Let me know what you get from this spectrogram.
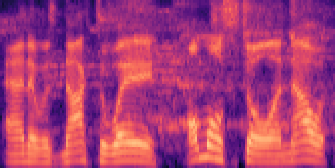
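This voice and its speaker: A man's voice: fairly high pitch, fairly even intonation, normal speed, fairly bright tone. A man doing live play-by-play radio commentary of a basketball game, with short clipped calls that rise on big plays. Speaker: play-by-play sports announcer. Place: at a basketball game, gym noise behind. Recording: clearly noisy live game broadcast.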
